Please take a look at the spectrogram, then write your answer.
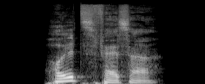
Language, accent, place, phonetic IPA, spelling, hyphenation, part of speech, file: German, Germany, Berlin, [ˈhɔlt͡sˌfɛsɐ], Holzfässer, Holz‧fäs‧ser, noun, De-Holzfässer.ogg
- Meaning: nominative/accusative/genitive plural of Holzfass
